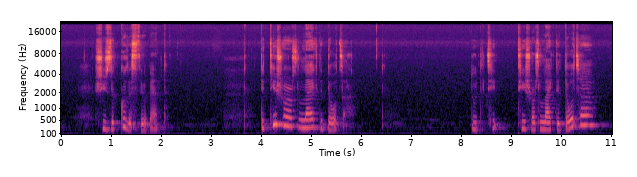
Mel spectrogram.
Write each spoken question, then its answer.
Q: Do the teachers like the daughter?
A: Yes, the teachers like her.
